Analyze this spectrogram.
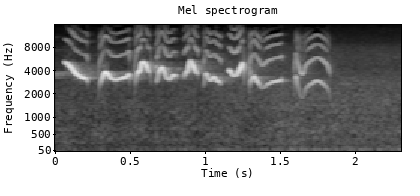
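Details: An ultramarine grosbeak sings the "doce amargo" song, a quick, sweet warbled phrase of about ten high whistled notes that rise and fall, ending in two slurred downward notes before quiet.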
